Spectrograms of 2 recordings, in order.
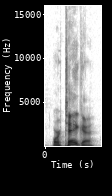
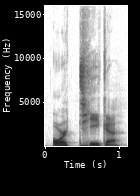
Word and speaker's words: Ortega: there's a section of there's a peninsula in Jacksonville that's spelled um o r t g a which B because of the singer I would say Ortega like Fernando GA but nope it's ortiga everybody calls it ortiga I go to ortiga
